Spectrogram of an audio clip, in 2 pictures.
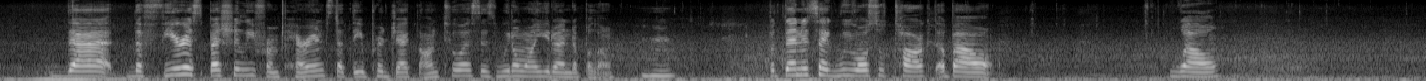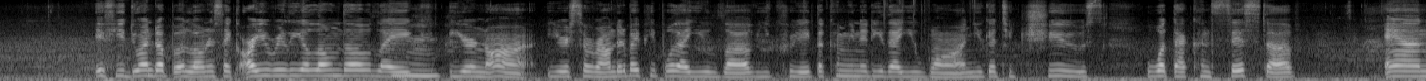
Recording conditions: sounds in the background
